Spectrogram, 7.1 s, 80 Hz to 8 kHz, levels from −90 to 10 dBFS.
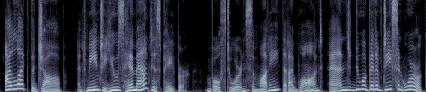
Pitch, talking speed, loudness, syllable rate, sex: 215 Hz, 230 wpm, -18 LUFS, 4.9 syllables/s, female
